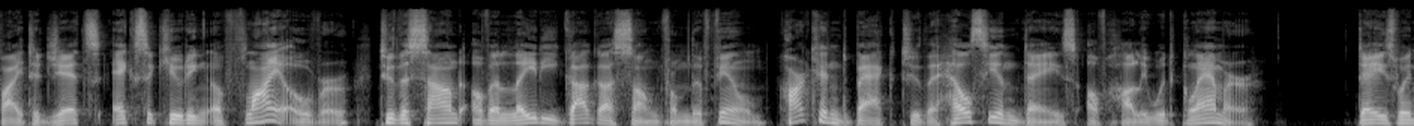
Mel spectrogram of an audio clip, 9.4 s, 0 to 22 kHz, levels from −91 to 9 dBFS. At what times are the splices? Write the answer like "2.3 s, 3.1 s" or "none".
2.4 s, 5.2 s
